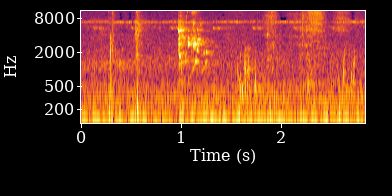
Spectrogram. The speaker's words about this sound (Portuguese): E, pô, vou tomar uma água aqui.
